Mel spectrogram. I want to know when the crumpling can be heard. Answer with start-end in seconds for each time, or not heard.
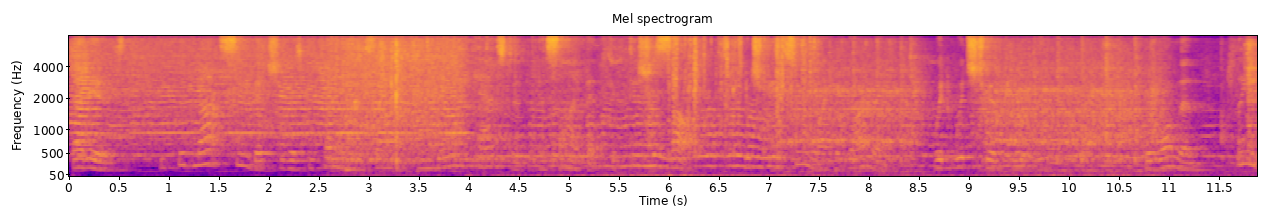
2.8-3.5, 6.0-7.5.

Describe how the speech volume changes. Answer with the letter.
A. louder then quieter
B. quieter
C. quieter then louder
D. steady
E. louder
D.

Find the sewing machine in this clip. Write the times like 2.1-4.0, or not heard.
2.5-11.8.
